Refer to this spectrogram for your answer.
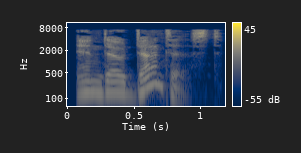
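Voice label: "endodontist", British English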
